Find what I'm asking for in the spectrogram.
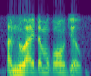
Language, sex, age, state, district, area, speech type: Odia, male, 30-45, Odisha, Kendujhar, urban, conversation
